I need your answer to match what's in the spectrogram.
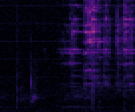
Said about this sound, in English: well, let me get my keys out. Oh, you got sin? Okay, hang on a second. Let me get my keys.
